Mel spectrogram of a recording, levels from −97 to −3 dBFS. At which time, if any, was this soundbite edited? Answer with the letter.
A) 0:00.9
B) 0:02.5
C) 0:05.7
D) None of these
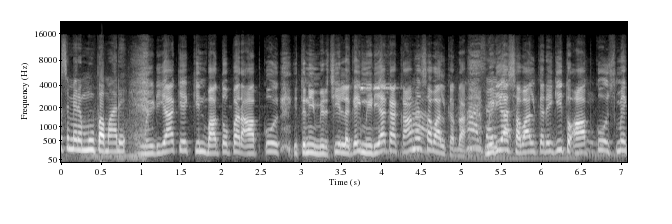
A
